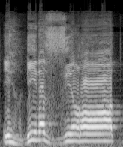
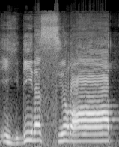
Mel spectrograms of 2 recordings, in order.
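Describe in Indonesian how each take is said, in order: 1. S pada sirat terdengar sebagian seperti z. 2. S pada sirat itu s biasa yang ringan. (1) "Boleh dibaca ismam, ya, seperti terdengar huruf zai" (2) "Ruwais pakai sin"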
